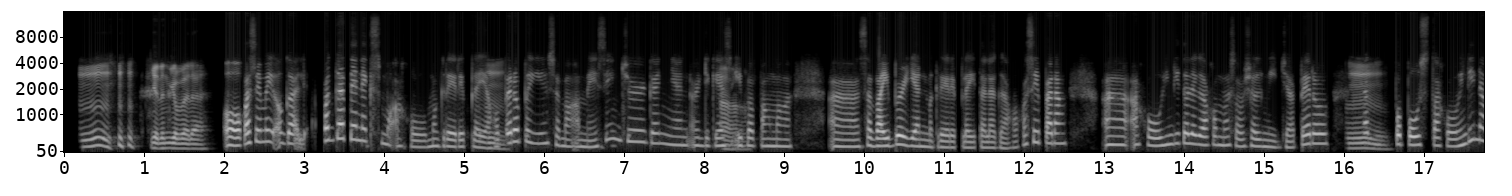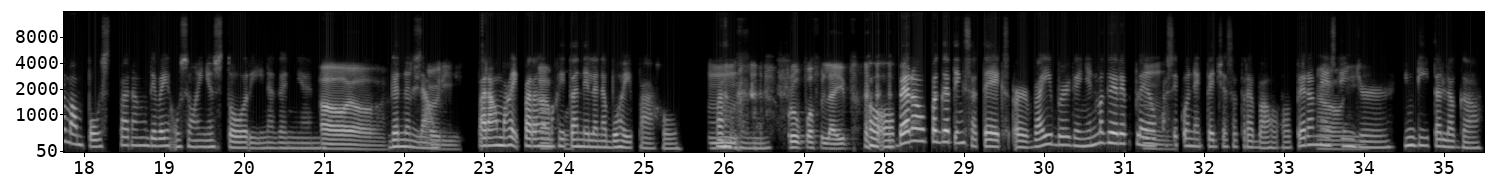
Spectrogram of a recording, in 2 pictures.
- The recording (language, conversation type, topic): Filipino, unstructured, Sa tingin mo ba, nakapipinsala ang teknolohiya sa mga relasyon?
- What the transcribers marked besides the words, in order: chuckle; other background noise; laughing while speaking: "parang gano'n"; chuckle; laugh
